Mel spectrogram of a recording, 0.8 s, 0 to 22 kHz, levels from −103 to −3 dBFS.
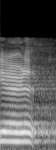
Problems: none marked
